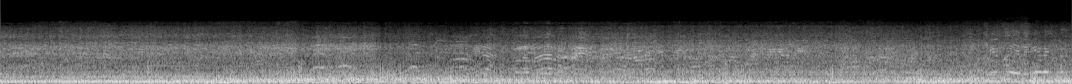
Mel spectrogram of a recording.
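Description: Strong wind rumbles and buffets across open water.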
